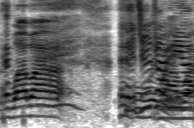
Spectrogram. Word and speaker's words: Wawa: how you pronounce it? Wawa, yeah. How do you pronounce it? Way way?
